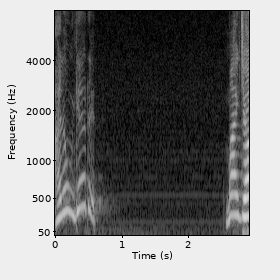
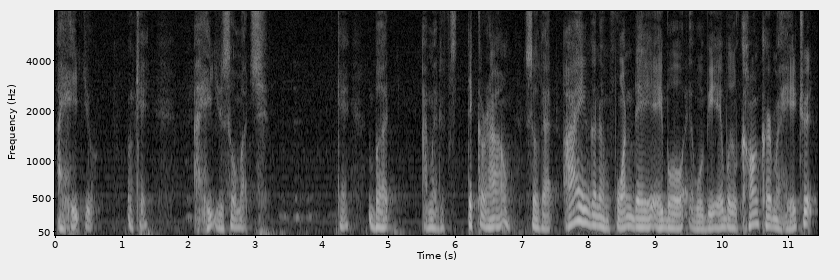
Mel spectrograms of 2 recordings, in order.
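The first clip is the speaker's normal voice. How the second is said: much softer, lower mock resentment; mock quiet grudge; 6 semitones lower, 8 dB quieter than usual. Monk imitates a student who hates him but stays, quietly. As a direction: mumble the grudge under your breath, mocking. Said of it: "Then I come and feel".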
